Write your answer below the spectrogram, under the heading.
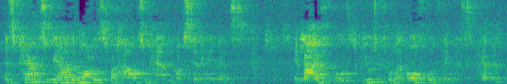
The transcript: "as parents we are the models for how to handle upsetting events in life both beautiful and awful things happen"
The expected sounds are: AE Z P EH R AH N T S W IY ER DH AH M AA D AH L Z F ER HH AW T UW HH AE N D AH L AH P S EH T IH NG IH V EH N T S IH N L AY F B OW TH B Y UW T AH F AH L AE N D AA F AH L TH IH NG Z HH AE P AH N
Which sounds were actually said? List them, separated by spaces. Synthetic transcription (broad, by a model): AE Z P EH R AH N T S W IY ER DH AH M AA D L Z F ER HH AW T UW HH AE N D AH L AH P S EH T IH NG IH V EH N T S IH N L AY F B OW TH B Y UW T AH F AH L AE N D AA F AH L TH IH NG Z HH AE P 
